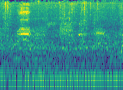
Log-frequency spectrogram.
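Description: A bird's harsh call about half a second in, and a fainter one near the end, over a steady low outdoor rumble.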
